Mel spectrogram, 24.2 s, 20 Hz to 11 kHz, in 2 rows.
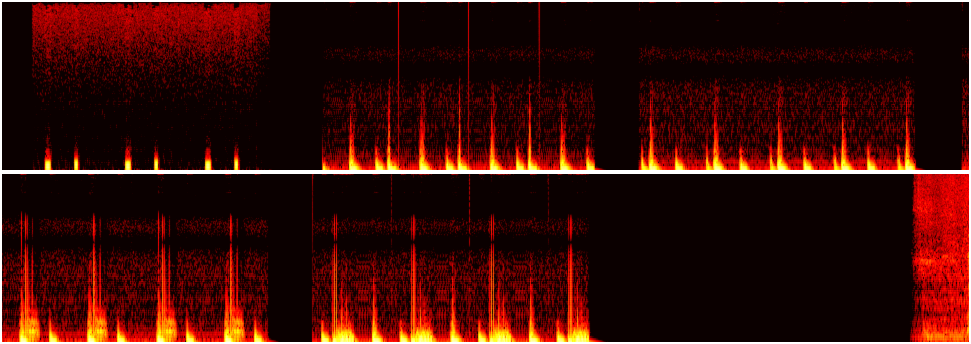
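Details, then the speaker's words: Normal heart sounds at about 70 beats a minute: a steady, paired lub-dub, with S1 from closure of the tricuspid and mitral valves and S2 from closure of the aortic and pulmonic valves. "the normal heart makes two sounds a love and a dub sound these have been named s1 and s2 the s1 lub sound is produced by the closing of the tricuspid and mitral valves"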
